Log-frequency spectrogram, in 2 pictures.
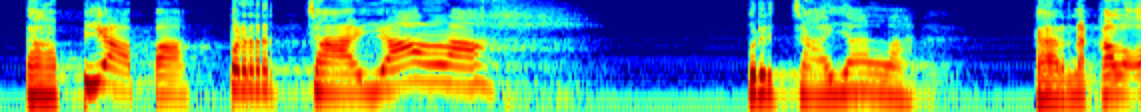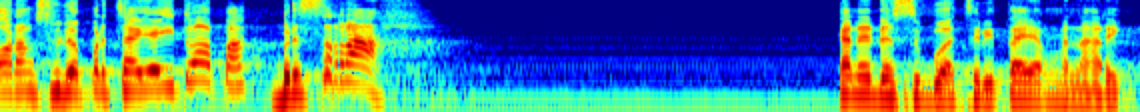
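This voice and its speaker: Lively Indonesian priest in a reverberant hall. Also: male voice, normal speed, pauses often. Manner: lively preaching, questions to the congregation; acts out story voices with big pitch leaps. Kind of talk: sermon.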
